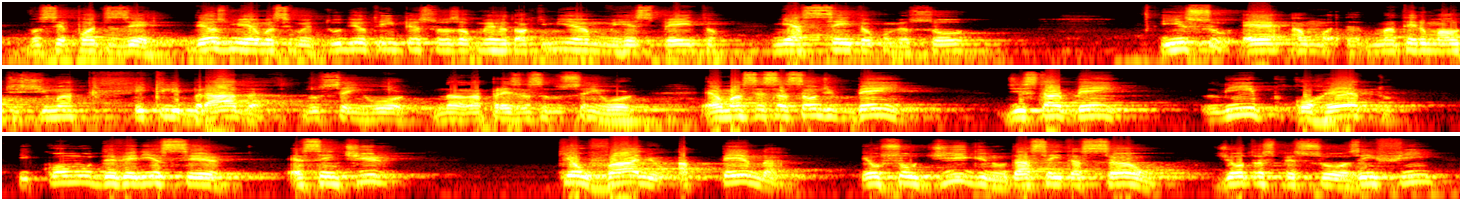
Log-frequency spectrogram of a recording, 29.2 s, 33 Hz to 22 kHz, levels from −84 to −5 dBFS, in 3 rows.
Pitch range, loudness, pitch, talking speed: 145-170 Hz, -11 LUFS, 155 Hz, 140 wpm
